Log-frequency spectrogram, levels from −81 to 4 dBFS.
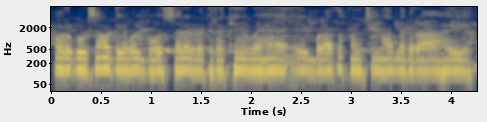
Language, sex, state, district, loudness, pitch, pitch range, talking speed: Hindi, male, Punjab, Fazilka, -16 LUFS, 130 Hz, 125-135 Hz, 255 wpm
